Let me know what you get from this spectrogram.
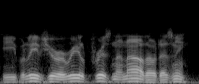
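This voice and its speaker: A man's voice: mid-range voice, racing, natural voice. A man playing an urgent, insistent police inspector in a 1940s radio crime drama. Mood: concerned. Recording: dull vintage radio recording.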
